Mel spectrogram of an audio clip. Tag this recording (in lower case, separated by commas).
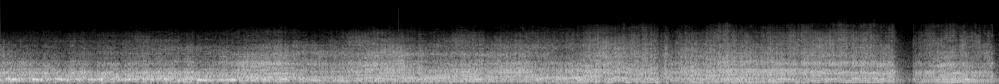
vehicle, boat, speedboat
